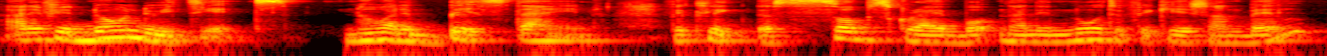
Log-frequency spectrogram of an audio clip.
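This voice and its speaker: A woman with a Jamaican accent, hosting and reading scripture aloud in an expressive style with deliberate, emphatic phrasing. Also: a bass voice. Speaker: channel host and scripture reader. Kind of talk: expressive scripture reading and channel talk in Patwa.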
